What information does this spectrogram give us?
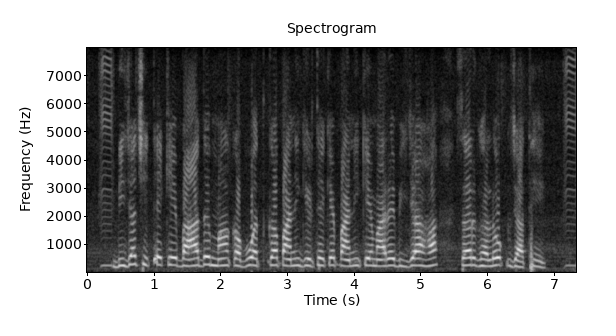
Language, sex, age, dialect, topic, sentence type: Chhattisgarhi, female, 18-24, Western/Budati/Khatahi, agriculture, statement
